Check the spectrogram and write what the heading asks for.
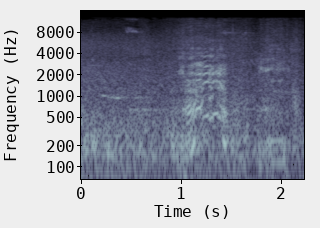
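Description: A horse gives a short whinny about a second in.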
